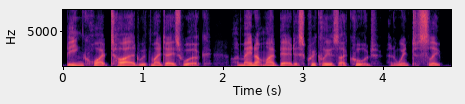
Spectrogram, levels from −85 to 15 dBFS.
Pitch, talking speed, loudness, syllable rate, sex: 105 Hz, 260 wpm, -20 LUFS, 5.7 syllables/s, male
